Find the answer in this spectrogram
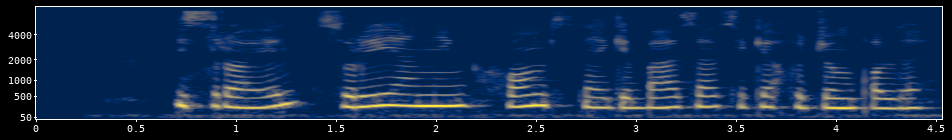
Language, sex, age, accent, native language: Uzbek, female, 25-34, Sirdaryo, Uzbek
